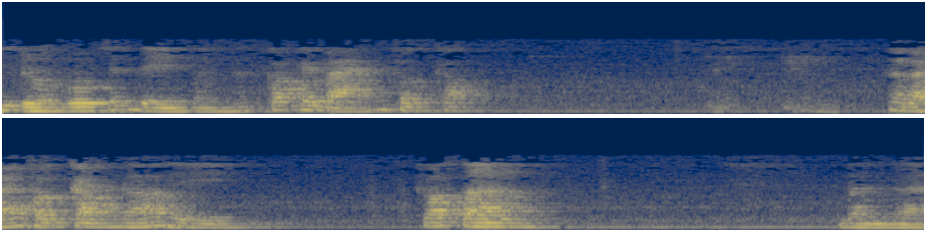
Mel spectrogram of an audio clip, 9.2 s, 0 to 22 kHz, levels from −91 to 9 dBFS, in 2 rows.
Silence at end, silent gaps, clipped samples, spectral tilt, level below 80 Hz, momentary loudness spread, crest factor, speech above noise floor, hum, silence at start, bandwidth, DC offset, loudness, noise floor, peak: 0 s; none; under 0.1%; -12.5 dB/octave; -56 dBFS; 26 LU; 18 dB; 28 dB; none; 0 s; 5.6 kHz; under 0.1%; -19 LUFS; -46 dBFS; -2 dBFS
